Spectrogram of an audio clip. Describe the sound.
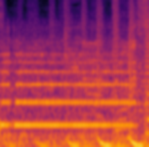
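A car horn sounds one loud, steady blare lasting about two seconds.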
